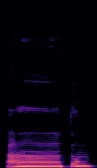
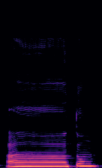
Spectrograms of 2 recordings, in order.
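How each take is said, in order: Both takes have the same delivery.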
